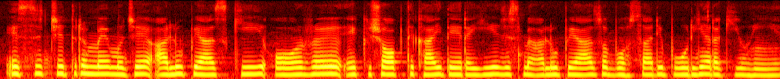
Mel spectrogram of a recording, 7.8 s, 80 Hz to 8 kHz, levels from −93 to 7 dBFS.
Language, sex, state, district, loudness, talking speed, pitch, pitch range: Hindi, female, Madhya Pradesh, Bhopal, -16 LUFS, 185 wpm, 210 Hz, 200-220 Hz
